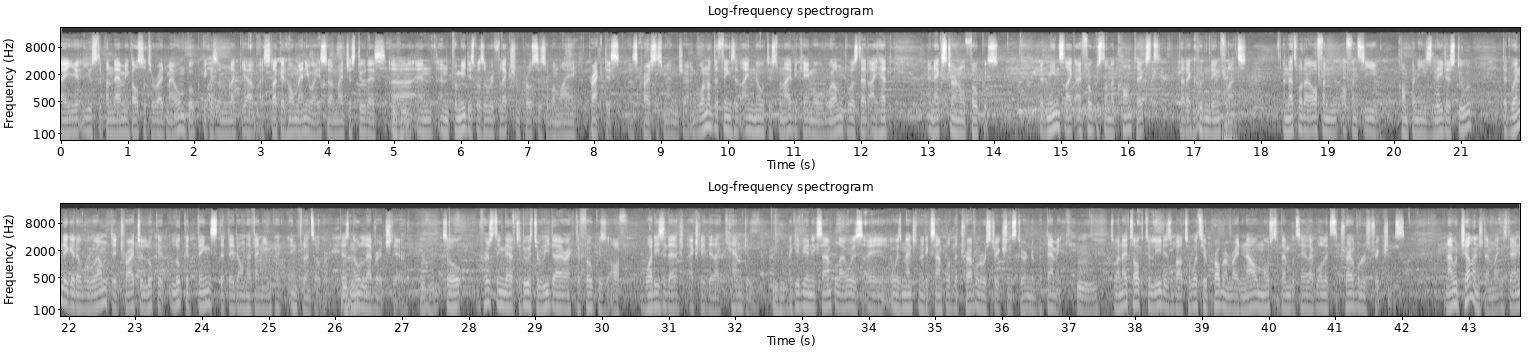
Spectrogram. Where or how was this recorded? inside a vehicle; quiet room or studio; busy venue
busy venue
